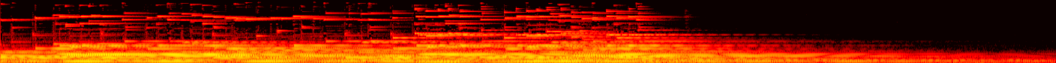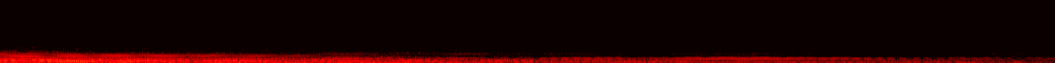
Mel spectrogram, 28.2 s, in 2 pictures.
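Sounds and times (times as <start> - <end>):
Regina 15-inch disc music box: 0.0 - 9.8.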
